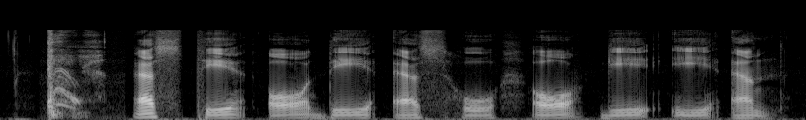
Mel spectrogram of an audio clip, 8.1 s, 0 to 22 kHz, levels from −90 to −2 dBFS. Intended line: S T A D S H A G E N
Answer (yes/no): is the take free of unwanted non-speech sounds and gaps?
no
